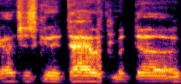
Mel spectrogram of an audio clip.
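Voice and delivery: faked, dying, deathbed voice. Retelling how the man kept faking dying all night: imitating someone faking dying. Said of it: "the whole night he kept pulling that bullshit".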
